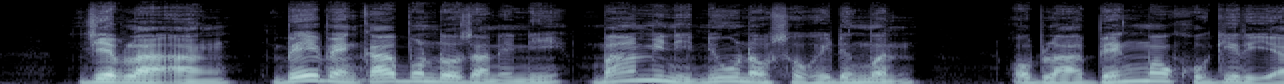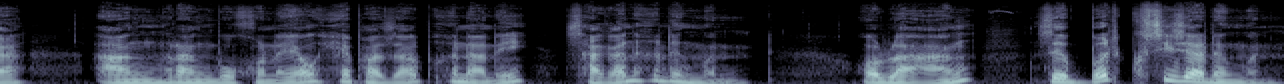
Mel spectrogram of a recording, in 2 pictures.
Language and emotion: Bodo, happy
